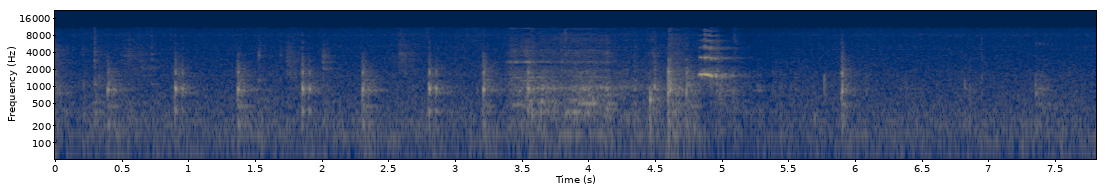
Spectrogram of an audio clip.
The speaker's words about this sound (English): Okay, and pour it right in there. And then I'm gonna keep stirring.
